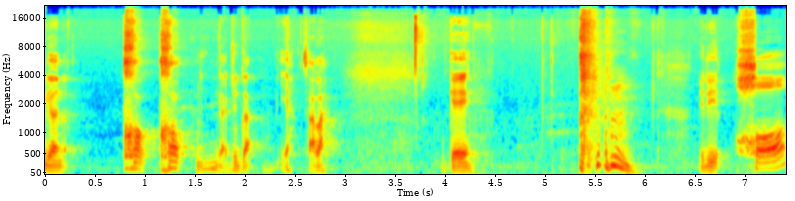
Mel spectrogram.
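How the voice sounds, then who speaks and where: A man with an Indonesian accent teaching Arabic letter sounds, slowly drilling each sound and often clearing his throat from a cold. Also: mid-range voice, darkish tone. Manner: slow, patient, repeats sounds as drills. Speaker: Quran recitation teacher.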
